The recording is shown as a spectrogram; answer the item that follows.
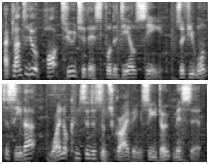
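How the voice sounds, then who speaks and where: A man's voice: mid-range voice, sing-song, fairly quick, soft background music. A man giving an upbeat, jokey introduction to a gameplay video. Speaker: gaming channel host. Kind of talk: casual gameplay voice-over.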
